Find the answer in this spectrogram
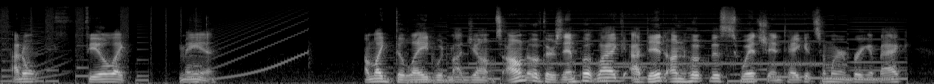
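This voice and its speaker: Music plays in the background as a man with a medium-pitched voice and ordinary pitch variation speaks at a fairly quick pace. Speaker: gaming youtuber. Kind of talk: let's play commentary. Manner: casual, conversational.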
